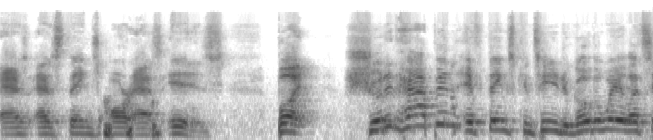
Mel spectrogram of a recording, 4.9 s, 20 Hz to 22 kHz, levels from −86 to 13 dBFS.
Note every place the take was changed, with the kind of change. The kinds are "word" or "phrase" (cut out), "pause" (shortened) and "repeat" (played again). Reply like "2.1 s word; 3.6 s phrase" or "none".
none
